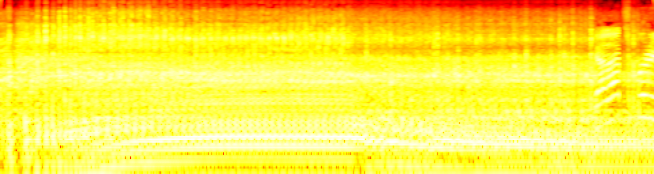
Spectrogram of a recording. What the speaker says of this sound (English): Yeah, that's a pretty aggressive exhaust leak.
